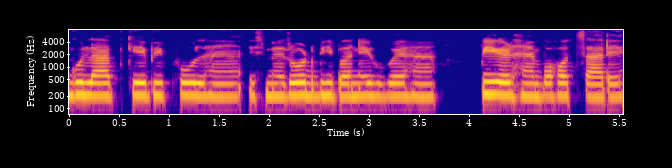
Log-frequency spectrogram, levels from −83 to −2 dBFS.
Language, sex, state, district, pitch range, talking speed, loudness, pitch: Hindi, female, Uttar Pradesh, Ghazipur, 205-215 Hz, 160 wpm, -15 LUFS, 210 Hz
